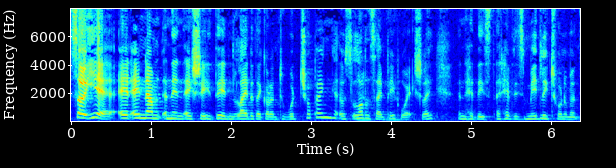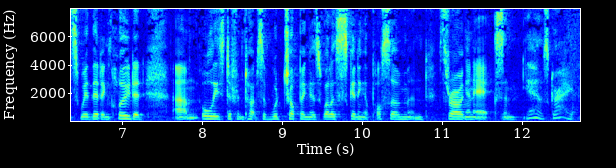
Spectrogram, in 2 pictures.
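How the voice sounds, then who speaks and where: Speaking at a very fast pace, a woman with a Southland accent uses a medium pitch and lively intonation. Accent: New Zealand, Southland. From New Zealand, Southland and the Catlins. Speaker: church minister. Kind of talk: radio interview.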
